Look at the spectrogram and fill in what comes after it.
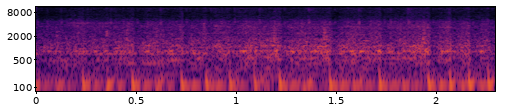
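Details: Honda Supra small single-cylinder motorcycle after a clutch repair for slipping (clutch housing gap worn to 1.5 mm): quick, crisp, even firing pulses with no clatter or slipping drone; revs now rise faster, normal healthy revving.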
